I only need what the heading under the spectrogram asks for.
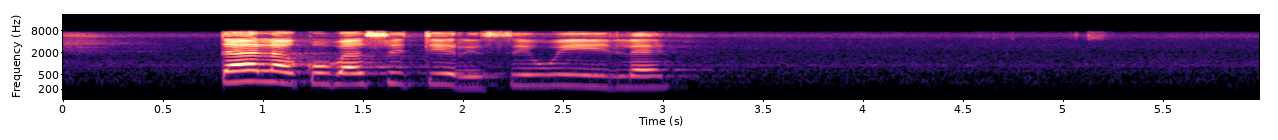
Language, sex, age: Tsonga, female, 19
